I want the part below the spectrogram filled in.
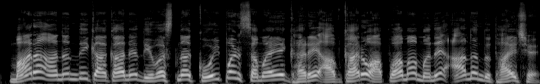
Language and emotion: Gujarati, happy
